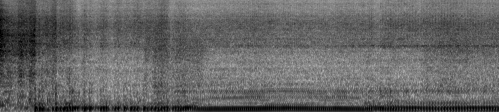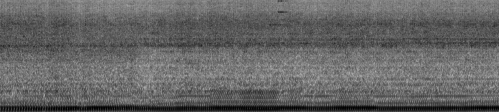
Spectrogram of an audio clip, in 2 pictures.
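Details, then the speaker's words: Freshly built Toyota GR Corolla idling with the wrong tune loaded: steady low idle, slightly lumpy and unhappy because of the cams, but no dropouts; the earlier misfire is gone. "It's not running very happy cuz the cams and everything else, but yeah, misfires are gone."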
